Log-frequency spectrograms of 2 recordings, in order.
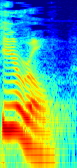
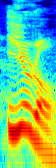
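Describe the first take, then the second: First: The initial h is pronounced with aspiration. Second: The initial h is silent, not pronounced. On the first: The speaker calls it right. "É aquele aspirado" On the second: The speaker calls it wrong. "Não é hero"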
